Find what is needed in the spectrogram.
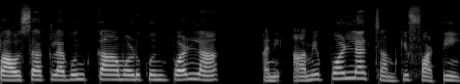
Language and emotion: Goan Konkani, sad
